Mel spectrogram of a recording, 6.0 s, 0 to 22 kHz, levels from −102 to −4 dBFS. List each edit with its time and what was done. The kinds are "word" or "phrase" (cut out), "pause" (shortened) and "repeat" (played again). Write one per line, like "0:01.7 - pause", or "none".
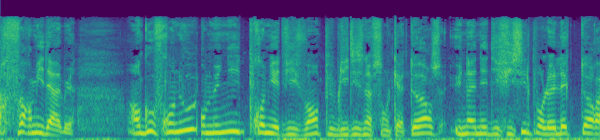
0:02.0 - word
0:02.4 - phrase
0:02.8 - phrase
0:03.5 - word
